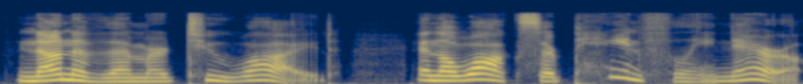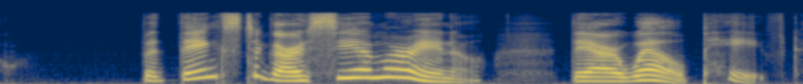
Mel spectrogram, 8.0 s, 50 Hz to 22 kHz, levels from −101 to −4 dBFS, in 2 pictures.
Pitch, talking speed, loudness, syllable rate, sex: 235 Hz, 155 wpm, -18 LUFS, 4.7 syllables/s, female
